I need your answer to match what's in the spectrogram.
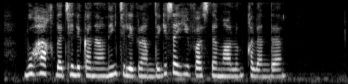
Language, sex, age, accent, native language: Uzbek, female, 18-24, Buxoro, Uzbek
